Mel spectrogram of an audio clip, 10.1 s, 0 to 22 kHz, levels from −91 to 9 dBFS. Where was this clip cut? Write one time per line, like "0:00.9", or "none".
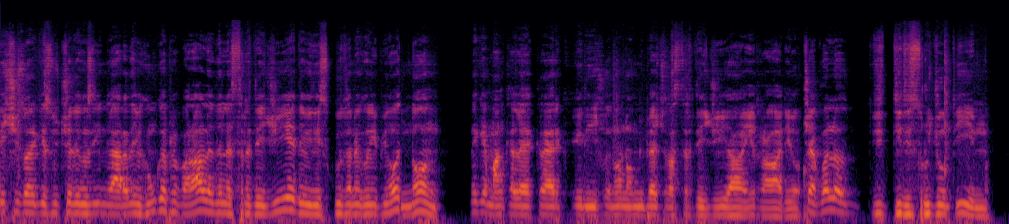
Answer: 0:04.0
0:08.0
